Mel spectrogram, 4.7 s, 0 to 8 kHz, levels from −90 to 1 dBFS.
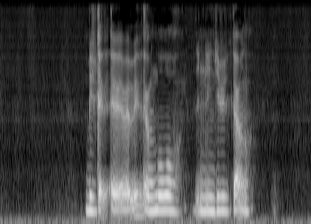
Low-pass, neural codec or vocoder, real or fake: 7.2 kHz; autoencoder, 22.05 kHz, a latent of 192 numbers a frame, VITS, trained on many speakers; fake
